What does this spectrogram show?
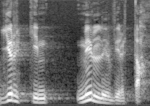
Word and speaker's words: Jyrki Myllyvirta: But Jyrki Myllyvirta, the mayor of Finland, of Lahti, Finland. He said I was pronouncing his name reasonably accurately, and he's been the mayor of Lahti for the last few years.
